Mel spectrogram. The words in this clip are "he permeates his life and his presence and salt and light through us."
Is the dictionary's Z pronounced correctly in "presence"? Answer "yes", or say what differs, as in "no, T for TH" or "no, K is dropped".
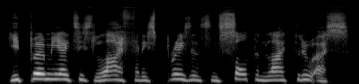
yes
